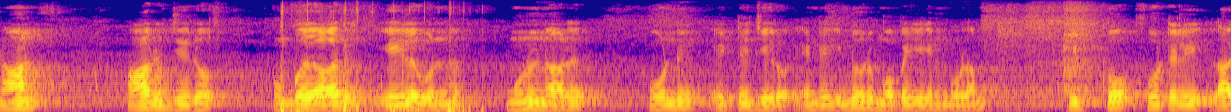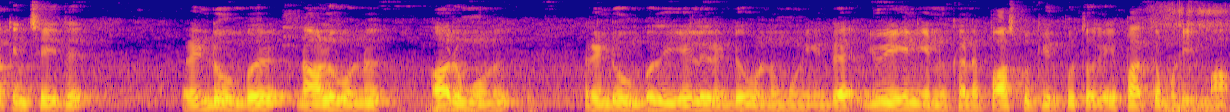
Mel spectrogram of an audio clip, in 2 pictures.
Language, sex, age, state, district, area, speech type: Tamil, male, 45-60, Tamil Nadu, Krishnagiri, rural, read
